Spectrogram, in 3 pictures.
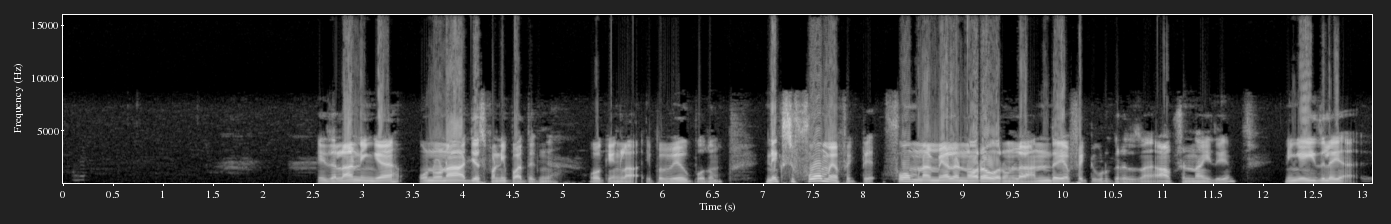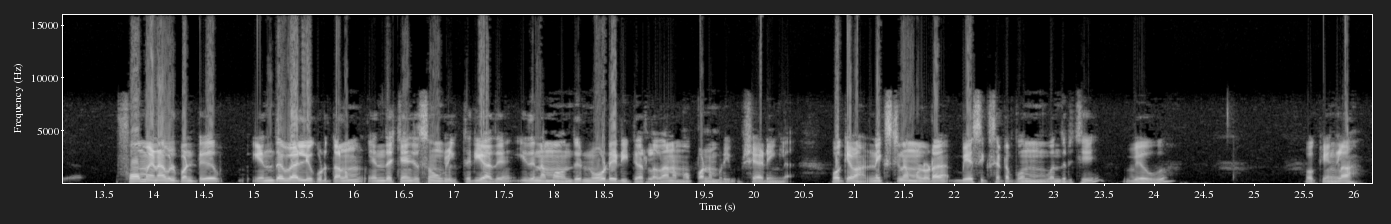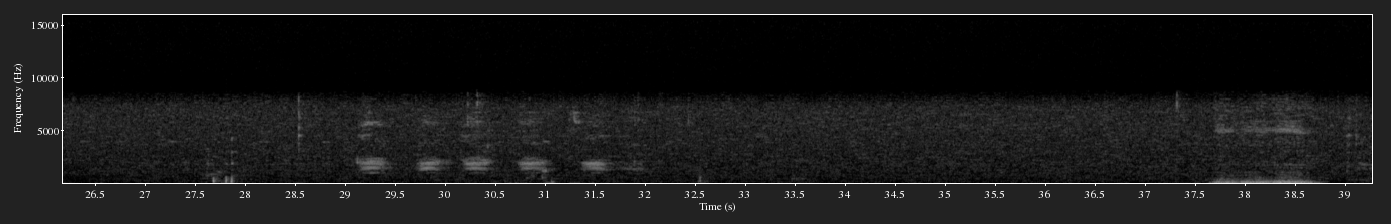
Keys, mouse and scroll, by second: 1.3-4.3 drag, 4.3 scroll down 2, 5.7-8.6 drag, 8.6-9.2 middle drag, 9.2 scroll up 2, 9.6-11.6 middle drag, 11.6 click, 12.1-15.3 drag, 15.7-17.4 drag, 17.4-20.6 middle drag, 21.6 scroll down 3, 21.9-22.6 middle drag, 22.6 space, 23.7 scroll up 3, 28.5 space, 30.2-35.5 drag, 38.8 space.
